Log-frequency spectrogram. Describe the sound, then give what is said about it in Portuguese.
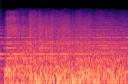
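A loud, continuous rumble of thunder, deep and heavy in the low end, rolling steadily for a couple of seconds without fading, with no voices. “Moisés falou e Deus respondeu no barulho do trovão.”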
